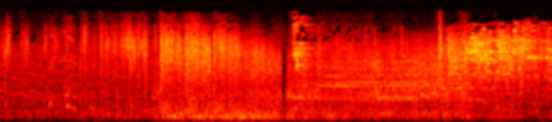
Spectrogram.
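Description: A loud explosion about a second and a half in, rumbling on for several seconds, with a sharp crack shortly after it starts.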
